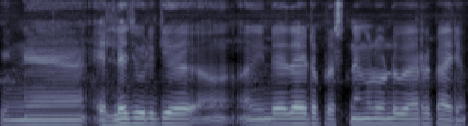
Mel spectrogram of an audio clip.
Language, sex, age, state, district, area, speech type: Malayalam, male, 18-30, Kerala, Wayanad, rural, spontaneous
